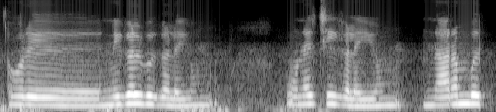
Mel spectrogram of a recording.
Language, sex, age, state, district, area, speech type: Tamil, female, 30-45, Tamil Nadu, Chennai, urban, spontaneous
